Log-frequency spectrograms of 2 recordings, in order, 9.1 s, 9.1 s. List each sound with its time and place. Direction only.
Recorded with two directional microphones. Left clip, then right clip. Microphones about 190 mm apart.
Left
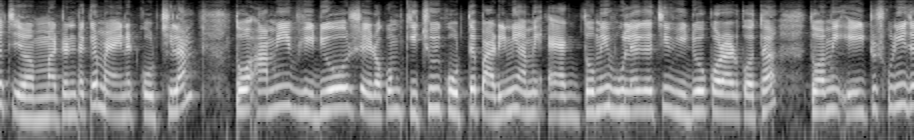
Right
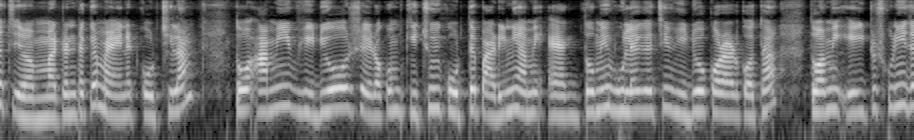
0.0 s speech: 10° left (ahead or behind)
